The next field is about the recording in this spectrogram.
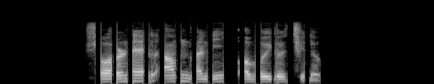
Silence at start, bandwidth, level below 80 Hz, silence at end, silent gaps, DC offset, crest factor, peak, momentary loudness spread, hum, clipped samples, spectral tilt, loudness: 0.85 s; 7.8 kHz; -54 dBFS; 1.15 s; none; under 0.1%; 20 dB; -2 dBFS; 10 LU; none; under 0.1%; -4.5 dB/octave; -19 LUFS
